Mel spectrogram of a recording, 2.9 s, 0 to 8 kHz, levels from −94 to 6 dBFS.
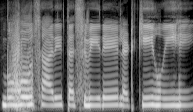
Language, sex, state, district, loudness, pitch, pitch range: Hindi, female, Madhya Pradesh, Bhopal, -12 LUFS, 195 Hz, 190-200 Hz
